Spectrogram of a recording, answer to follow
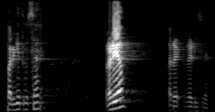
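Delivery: ordinary talk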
